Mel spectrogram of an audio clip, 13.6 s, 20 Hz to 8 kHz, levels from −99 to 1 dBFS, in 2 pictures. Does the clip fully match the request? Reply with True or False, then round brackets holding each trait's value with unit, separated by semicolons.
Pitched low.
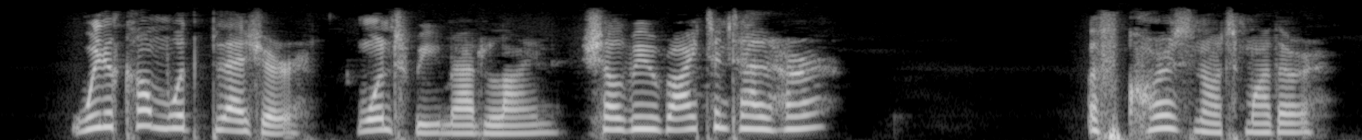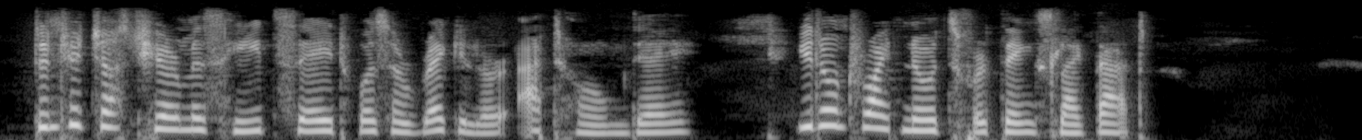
False (225 Hz)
